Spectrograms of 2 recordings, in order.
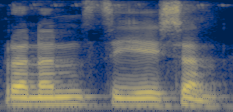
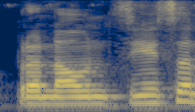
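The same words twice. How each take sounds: First: The second syllable sounds like 'nun'. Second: The second syllable sounds like 'noun'. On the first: The speaker calls it right. "प्र के बाद आपको नन कहना है" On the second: The speaker calls it wrong. "प्र के बाद नाउन नहीं कहना है"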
